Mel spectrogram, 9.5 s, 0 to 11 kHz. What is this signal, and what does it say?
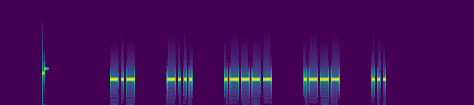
Morse code, heard as a keyed tone, about 21 wpm, spaced as for 10 wpm, 700 Hz. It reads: KB1JS
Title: USA Call Signs - 5 Characters - 4x Character Spacing - 22wpm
